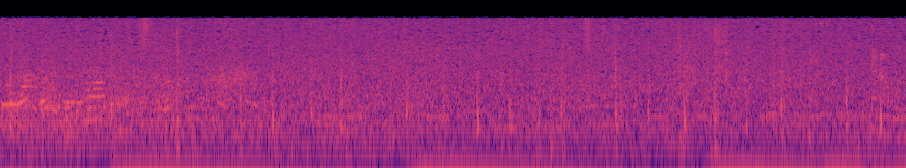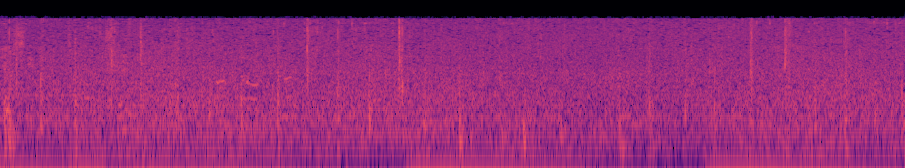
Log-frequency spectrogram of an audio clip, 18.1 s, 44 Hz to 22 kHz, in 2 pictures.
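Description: Steady rainfall in the Witcher 3 game world, a soft continuous patter on surfaces throughout, fairly quiet and even, with faint scattered footsteps or hoof sounds beneath.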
